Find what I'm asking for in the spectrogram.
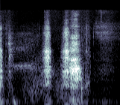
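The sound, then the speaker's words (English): Breathing straight into a microphone: a few soft, breathy puffs and exhales, quiet and airy, with short gaps between them. “The breath from the microphone.”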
